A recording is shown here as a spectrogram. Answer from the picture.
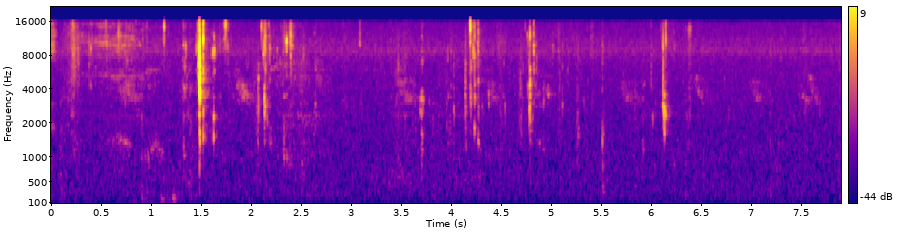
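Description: A person chewing soft chewy candy: faint, irregular mouth clicks and smacks, the loudest about a second and a half in.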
